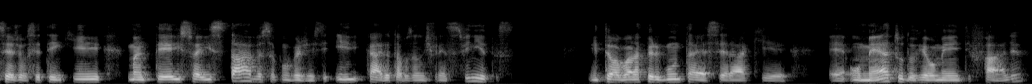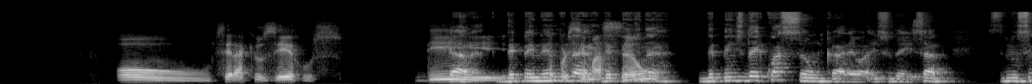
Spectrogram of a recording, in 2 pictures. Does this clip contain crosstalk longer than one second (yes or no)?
yes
